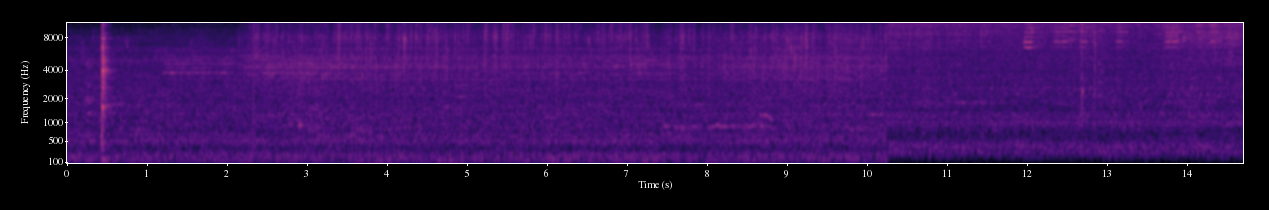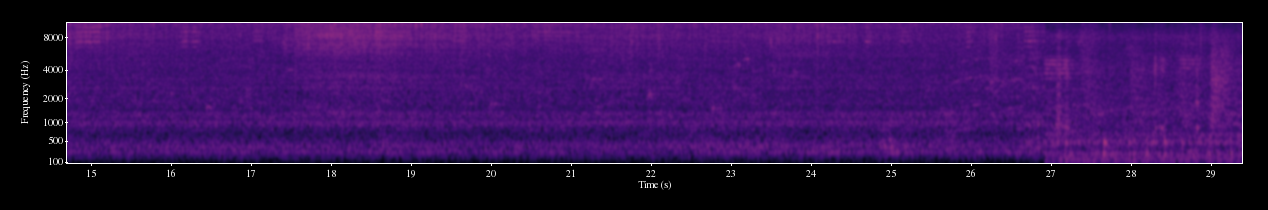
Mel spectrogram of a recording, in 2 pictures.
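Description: Spinach and lentil pakora batter frying in hot oil in a nonstick pan: a steady sizzle with a few light knocks of the spatula. There is one sharp click just after the start, and the sound changes abruptly about ten seconds in and again near the end.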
